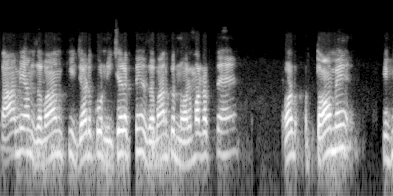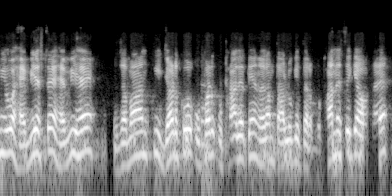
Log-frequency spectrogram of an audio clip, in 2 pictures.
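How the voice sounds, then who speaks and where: A man's voice: high-pitched, no echo. A man teaching an online recitation class on a video call, sounding out letters again and again and quizzing his students. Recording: dull lo-fi online call audio.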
